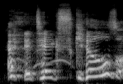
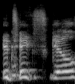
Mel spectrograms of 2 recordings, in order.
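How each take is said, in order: First: It is said in a put-on pirate accent. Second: It is said in her plain natural voice.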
